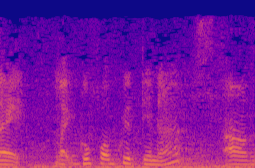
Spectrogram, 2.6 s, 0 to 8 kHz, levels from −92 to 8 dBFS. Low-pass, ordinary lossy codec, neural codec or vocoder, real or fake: 7.2 kHz; MP3, 32 kbps; codec, 16 kHz, 1.1 kbps, Voila-Tokenizer; fake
